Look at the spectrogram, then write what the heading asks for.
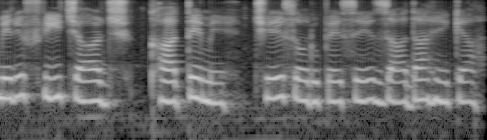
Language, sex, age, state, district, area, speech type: Urdu, female, 45-60, Uttar Pradesh, Lucknow, urban, read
